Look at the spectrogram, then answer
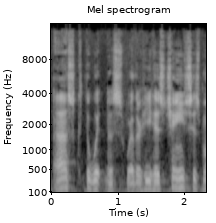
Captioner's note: speaking French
